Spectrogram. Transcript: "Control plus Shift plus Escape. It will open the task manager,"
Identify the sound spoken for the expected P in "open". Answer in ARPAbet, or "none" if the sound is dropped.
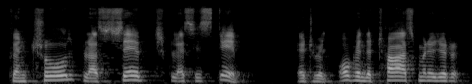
P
